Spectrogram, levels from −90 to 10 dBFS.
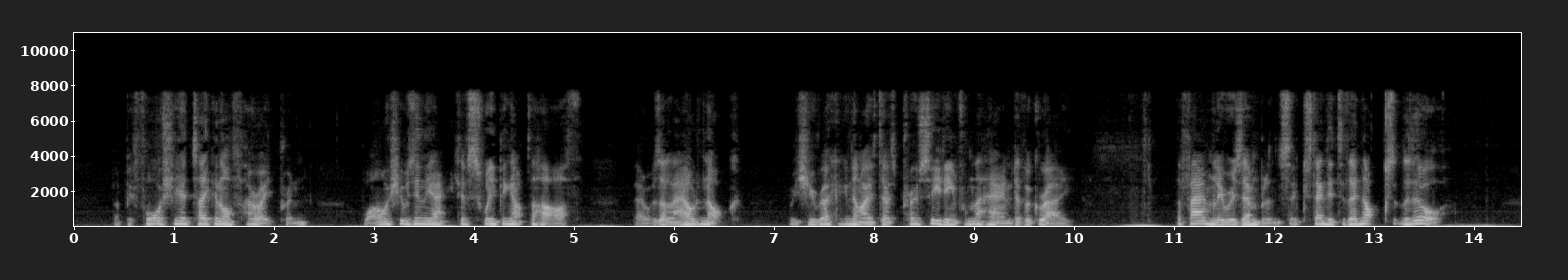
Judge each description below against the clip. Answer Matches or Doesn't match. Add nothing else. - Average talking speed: Matches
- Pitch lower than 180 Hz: Matches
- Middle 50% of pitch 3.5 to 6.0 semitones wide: Doesn't match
